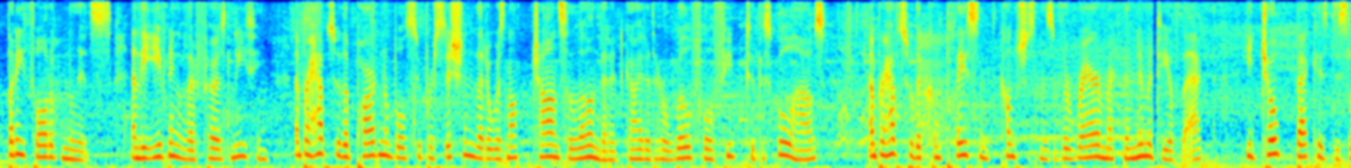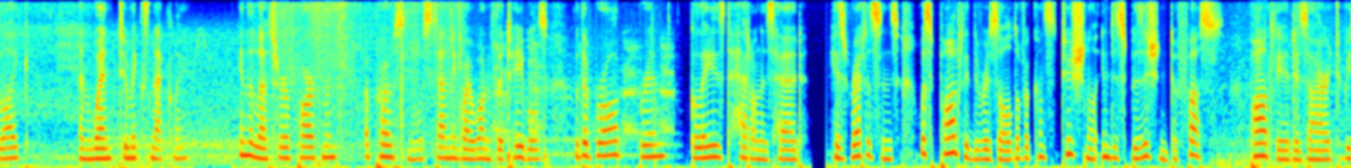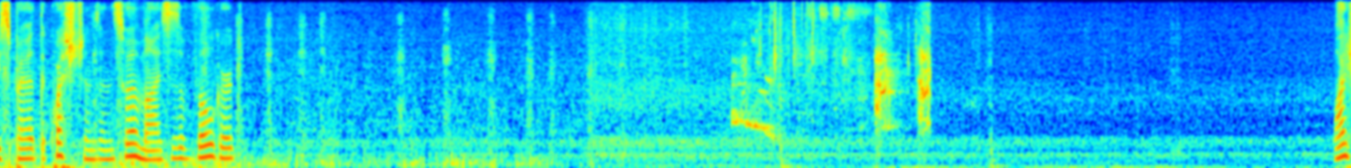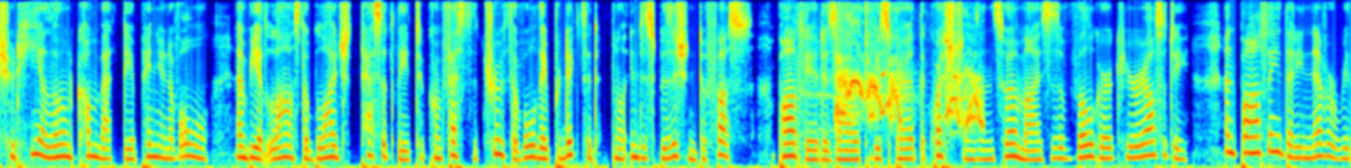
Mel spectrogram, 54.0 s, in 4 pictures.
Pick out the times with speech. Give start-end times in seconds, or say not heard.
0.0-29.4, 40.4-54.0.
